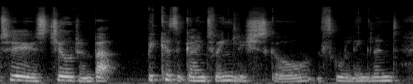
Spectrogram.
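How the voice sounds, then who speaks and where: A woman speaks with an English Midlands accent. Her pitch is fairly low and her pace is moderate. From English Midlands, Mansfield. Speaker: artist from Latvian community. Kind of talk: interview, personal recollection. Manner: hesitant, many fillers.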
